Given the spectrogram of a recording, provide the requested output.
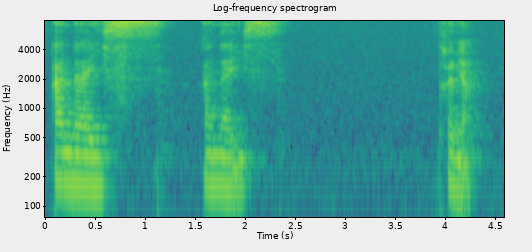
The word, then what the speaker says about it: Anaïs: So if, let's say there was no I tréma, it was just a regular I, it would be pronounced Anès. Anès, because the A and I would be the sound E. But because there is a tréma, it becomes Anaïs.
